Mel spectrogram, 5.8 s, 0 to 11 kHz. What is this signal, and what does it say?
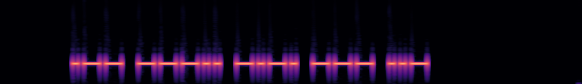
Morse code, heard as a keyed tone, about 26 wpm, 700 Hz. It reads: W8COU
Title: Speed Racing - USA 1x3 Call Signs 22wpm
